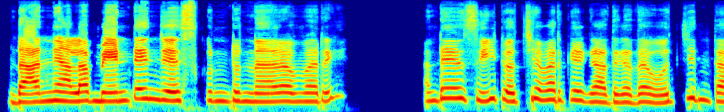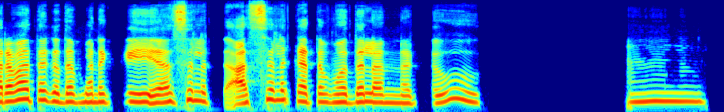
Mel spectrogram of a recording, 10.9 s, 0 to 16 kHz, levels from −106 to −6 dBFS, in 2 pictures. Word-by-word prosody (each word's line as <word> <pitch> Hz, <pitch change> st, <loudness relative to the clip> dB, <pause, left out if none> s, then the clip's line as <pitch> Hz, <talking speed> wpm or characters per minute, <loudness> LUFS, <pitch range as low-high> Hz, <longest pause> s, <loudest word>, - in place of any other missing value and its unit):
దాన్ని 250 Hz, +3 st, +5 dB
అలా 265 Hz, +1 st, +6 dB
మెయింటైన్ 280 Hz, +5 st, +6 dB
జేసుకుంటున్నారా 265 Hz, -2 st, +1 dB
మరి? 255 Hz, +1 st, -1 dB, 0.7 s
అంటే, 290 Hz, +6 st, +1 dB, 0.2 s
సీటొచ్చే 295 Hz, 0 st, -1 dB
వరకే 295 Hz, -1 st, 0 dB
గాదు 235 Hz, -1 st, +1 dB
గదా! 235 Hz, +1 st, -1 dB
వొచ్చిన 300 Hz, +8 st, -3 dB
తరువాత 295 Hz, +6 st, +1 dB
కదా! 245 Hz, -1 st, -2 dB
మనకి 240 Hz, +1 st, -4 dB, 0.2 s
అసలు, 275 Hz, +2 st, -4 dB, 0.3 s
అసలు 300 Hz, +7 st, -4 dB
కథ 250 Hz, -2 st, 0 dB, 0.2 s
మొదలన్నట్టు. 220 Hz, -3 st, -4 dB, 1.4 s
హ్మ్. 255 Hz, 0 st, -7 dB
255 Hz, 105 wpm, -20 LUFS, 240-280 Hz, 1.4 s, అలా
